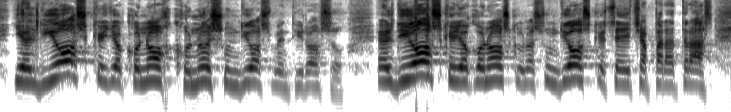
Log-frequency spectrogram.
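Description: A male preacher delivers a passionate sermon. His voice sits high for a man and rings bright and forceful. He swells to emphatic peaks. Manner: impassioned, rising to emphatic peaks.

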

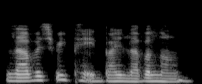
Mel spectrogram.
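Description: A Secular Carmelite woman gives a slow, reflective spiritual talk, deliberately quoting prayers and then reflecting on them. Her voice sits low, and the lo-fi recording has no room sound.

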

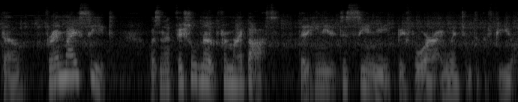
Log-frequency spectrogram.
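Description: With a mid-range voice against a noisy background, a man tells a wry first-person story about his work as an inspector. He shifts between quick asides and slow, emphatic phrasing.

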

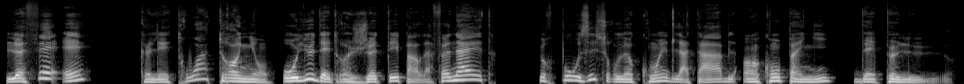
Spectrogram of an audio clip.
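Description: Lively male storybook narrator. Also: medium pitch, slow pace. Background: soft guitar music.

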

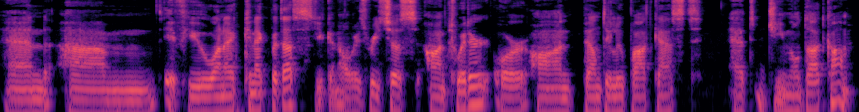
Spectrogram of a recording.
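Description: Gravelly low-voiced male podcast host. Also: a bit bright. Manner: easygoing, halting with frequent pauses. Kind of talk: casual podcast chat.

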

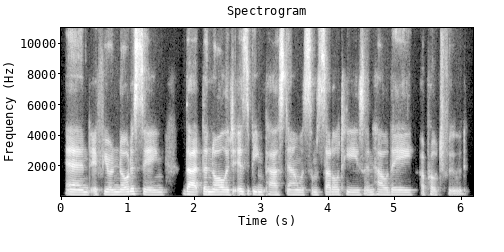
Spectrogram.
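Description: A woman's voice: sits low, monotone, normal speed, a little mellow. A woman hosting a podcast who affirms her guest and asks reflective questions. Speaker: podcast host. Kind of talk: casual interview.

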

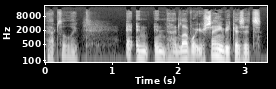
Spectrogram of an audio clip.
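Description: A man who is a couples therapist and host, chatting casually and telling a client's story with lively acted-out quotes. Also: mid-range voice, fairly quick, no room sound.

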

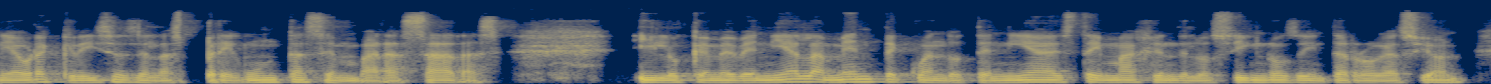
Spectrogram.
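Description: Thoughtful man with a lowish voice. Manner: thoughtful, explaining ideas at length. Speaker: podcast co-host. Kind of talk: reflective casual conversation.

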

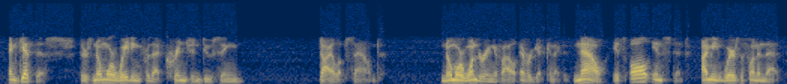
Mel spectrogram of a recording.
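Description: A man's voice: medium pitch, no room sound. Man voicing a sarcastic clone on a landline phone. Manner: sarcastic, nostalgic. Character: sarcastic male clone, out of touch with the modern world. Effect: answering machine message over a landline phone. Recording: tinny phone-line answering machine.

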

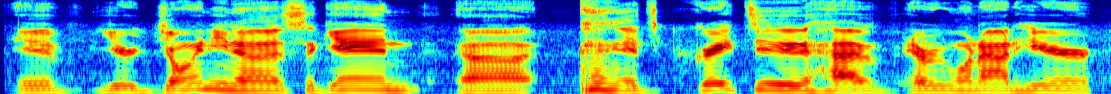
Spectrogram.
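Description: A man's voice: high-pitched, steady tone, slow pace, fairly bright tone. A man guest-hosting a podcast at a trade show, chatting casually with a guest and joking, often restarting his words. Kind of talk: casual interview chat.

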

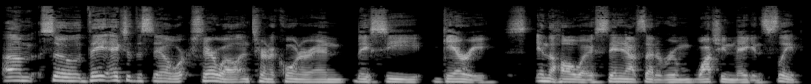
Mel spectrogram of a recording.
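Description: A man's voice: medium pitch, moderate pace, a bit bright. A man hosting a podcast, recapping a TV movie scene by scene with dry sarcasm. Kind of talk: casual comedic recap.

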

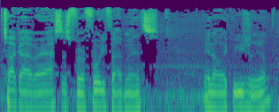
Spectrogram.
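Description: Fast-talking crude male radio host. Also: medium pitch, flat delivery, noisy background. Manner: crude, joking, opinionated. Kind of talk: casual comedic radio banter.

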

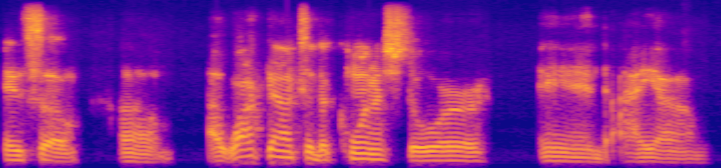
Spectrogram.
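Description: Man, very low voice, halting storyteller, many restarts, dry dull recording. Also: no echo. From Boston area, Massachusetts. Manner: laughs while telling stories. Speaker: interviewee. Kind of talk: casual storytelling. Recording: dull lo-fi sound.

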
